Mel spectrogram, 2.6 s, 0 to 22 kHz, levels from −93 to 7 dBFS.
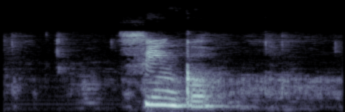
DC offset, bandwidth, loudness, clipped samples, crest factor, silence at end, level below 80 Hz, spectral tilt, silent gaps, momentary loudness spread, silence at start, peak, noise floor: under 0.1%; 7.2 kHz; -16 LUFS; under 0.1%; 20 dB; 0.45 s; -68 dBFS; -3 dB/octave; none; 17 LU; 0.9 s; -2 dBFS; -50 dBFS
